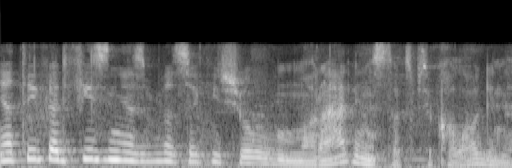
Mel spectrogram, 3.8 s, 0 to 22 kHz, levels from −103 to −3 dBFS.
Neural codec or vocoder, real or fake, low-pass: none; real; 7.2 kHz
